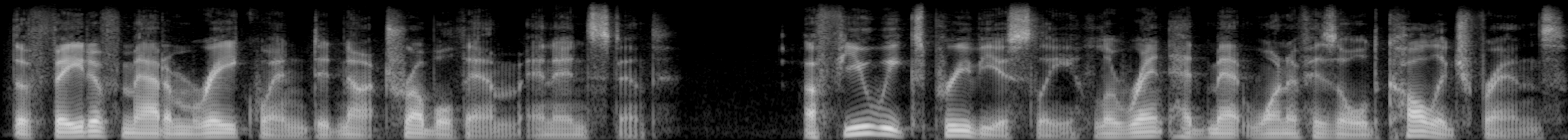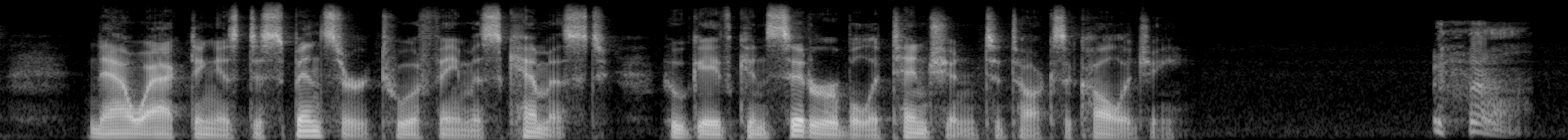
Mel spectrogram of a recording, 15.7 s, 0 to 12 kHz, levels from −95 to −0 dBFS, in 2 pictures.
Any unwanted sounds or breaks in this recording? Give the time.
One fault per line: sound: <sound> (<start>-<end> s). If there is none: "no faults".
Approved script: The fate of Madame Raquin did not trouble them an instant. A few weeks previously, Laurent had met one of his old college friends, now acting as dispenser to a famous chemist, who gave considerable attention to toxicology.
sound: cough (15.0-15.5 s)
